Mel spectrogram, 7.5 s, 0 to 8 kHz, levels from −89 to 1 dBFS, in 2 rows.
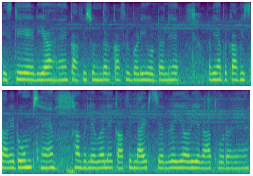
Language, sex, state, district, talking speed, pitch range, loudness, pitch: Hindi, female, Bihar, Vaishali, 235 wpm, 225-235 Hz, -15 LUFS, 230 Hz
